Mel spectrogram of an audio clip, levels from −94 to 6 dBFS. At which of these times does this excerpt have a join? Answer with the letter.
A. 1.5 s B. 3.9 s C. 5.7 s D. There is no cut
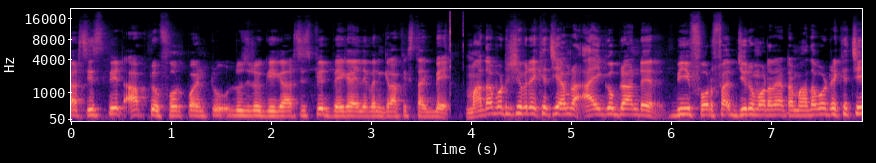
B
